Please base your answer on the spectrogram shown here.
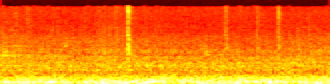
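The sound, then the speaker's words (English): A car drives the final stretch of a commute to a tree farm, giving off a steady low engine and road rumble that stays even throughout. “what's interesting as I drive the final leg of my commute to the tree farm is I noticed now that”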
